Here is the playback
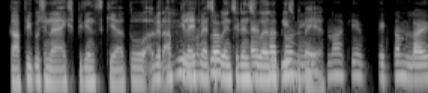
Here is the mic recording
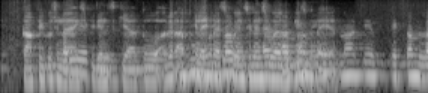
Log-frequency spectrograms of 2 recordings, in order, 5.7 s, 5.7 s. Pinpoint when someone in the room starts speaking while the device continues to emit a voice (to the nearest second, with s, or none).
1 s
